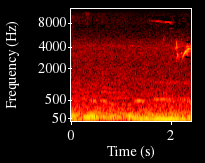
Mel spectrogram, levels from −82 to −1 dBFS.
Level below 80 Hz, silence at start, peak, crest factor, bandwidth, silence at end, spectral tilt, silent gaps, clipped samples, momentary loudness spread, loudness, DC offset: -34 dBFS; 0 s; -18 dBFS; 14 dB; 11 kHz; 0 s; -5 dB/octave; none; under 0.1%; 5 LU; -34 LUFS; under 0.1%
